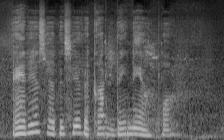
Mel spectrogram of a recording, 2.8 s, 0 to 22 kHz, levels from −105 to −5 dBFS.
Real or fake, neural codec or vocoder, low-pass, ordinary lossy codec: fake; codec, 44.1 kHz, 1.7 kbps, Pupu-Codec; none; none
